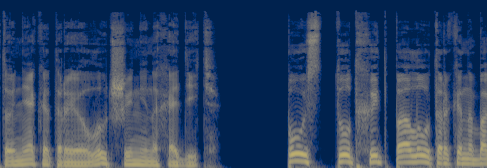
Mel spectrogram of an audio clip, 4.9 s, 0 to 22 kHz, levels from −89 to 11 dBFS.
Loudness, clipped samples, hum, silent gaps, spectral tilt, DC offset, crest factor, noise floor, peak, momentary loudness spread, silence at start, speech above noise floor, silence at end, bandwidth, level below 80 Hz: -23 LUFS; under 0.1%; none; 2.35-2.87 s; -6 dB/octave; under 0.1%; 12 dB; under -90 dBFS; -10 dBFS; 6 LU; 0.05 s; over 68 dB; 0 s; 16.5 kHz; -34 dBFS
